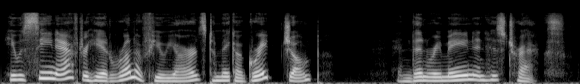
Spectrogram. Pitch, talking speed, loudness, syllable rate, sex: 190 Hz, 215 wpm, -15 LUFS, 4.8 syllables/s, female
